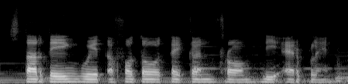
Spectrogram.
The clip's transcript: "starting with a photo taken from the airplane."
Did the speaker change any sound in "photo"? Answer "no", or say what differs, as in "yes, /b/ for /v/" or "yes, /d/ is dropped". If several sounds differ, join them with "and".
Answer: no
